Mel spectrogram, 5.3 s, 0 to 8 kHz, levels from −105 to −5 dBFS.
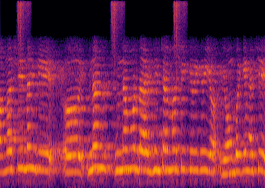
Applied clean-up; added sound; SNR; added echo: none; Rattle (instrument); 19 dB; reverberation time 2.0 s.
